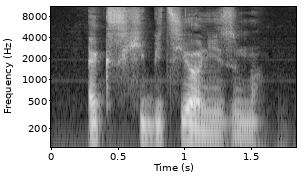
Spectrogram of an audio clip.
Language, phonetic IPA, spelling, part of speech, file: Polish, [ˌɛksxʲibʲiˈt͡sʲjɔ̇̃ɲism̥], ekshibicjonizm, noun, Pl-ekshibicjonizm.ogg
